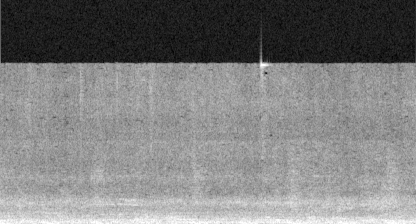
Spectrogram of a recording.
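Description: Steady low rumble and hum of an electric suburban train standing at a station platform with its doors open.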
